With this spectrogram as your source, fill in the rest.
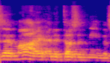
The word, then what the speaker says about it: mi: it's spelled m e but in music in solfege me is mi and it doesn't mean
